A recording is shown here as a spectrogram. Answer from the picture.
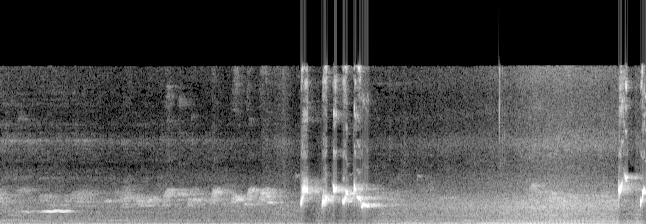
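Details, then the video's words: Red-whiskered bulbul song phrases for teaching young birds: two short, bright, warbled bursts, near the middle and at the end, over a quiet background with faint, soft distant chirps. "สำนวนครบเครื่อง"ร้องดี ปากไว(ไว้สอนลูกนก)#เสียงนกกรงหัวจุก"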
